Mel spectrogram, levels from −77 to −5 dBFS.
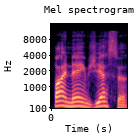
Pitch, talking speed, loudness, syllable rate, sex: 160 Hz, 235 wpm, -17 LUFS, 5.4 syllables/s, male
